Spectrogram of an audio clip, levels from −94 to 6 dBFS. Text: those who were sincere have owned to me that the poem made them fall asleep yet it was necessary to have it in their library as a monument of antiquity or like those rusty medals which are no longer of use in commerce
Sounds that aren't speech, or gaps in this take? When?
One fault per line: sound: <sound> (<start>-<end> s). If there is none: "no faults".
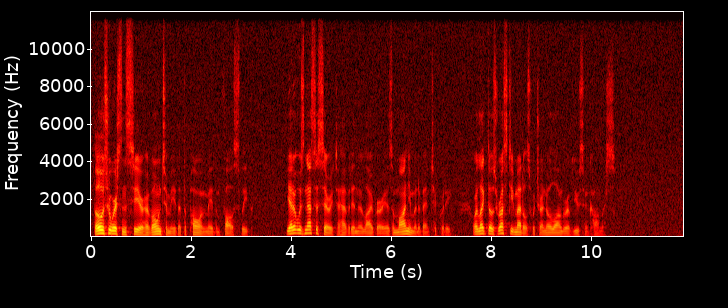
no faults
